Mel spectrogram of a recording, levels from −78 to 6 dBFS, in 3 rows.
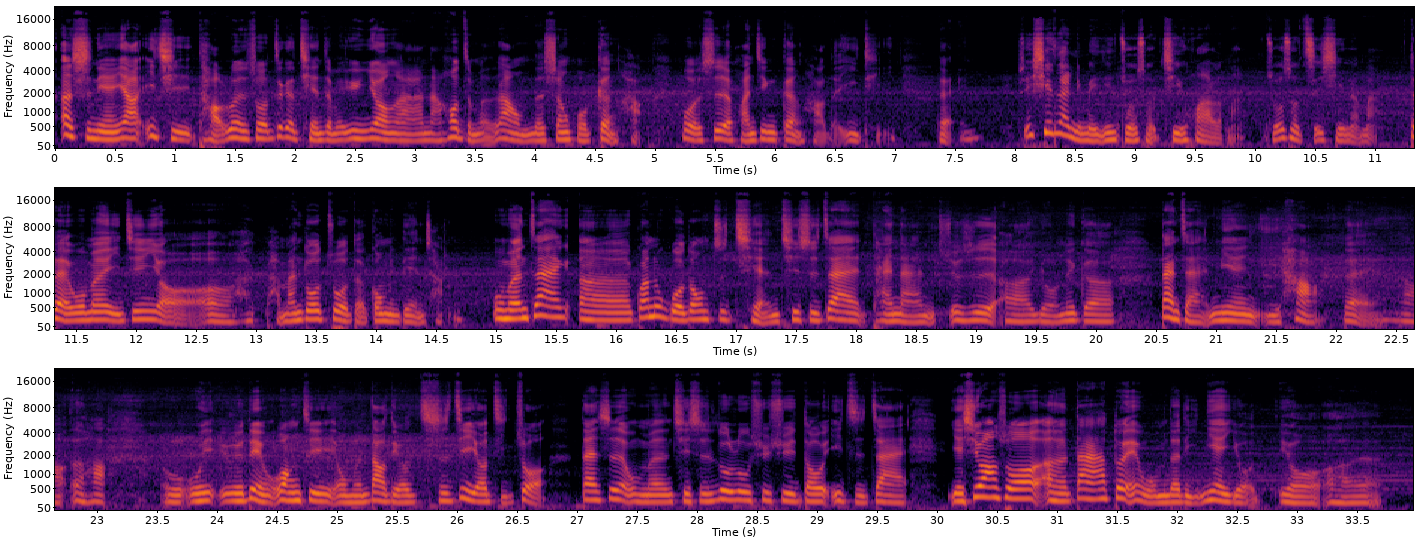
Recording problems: household noises; faint; throughout; 20 dB below the speech

